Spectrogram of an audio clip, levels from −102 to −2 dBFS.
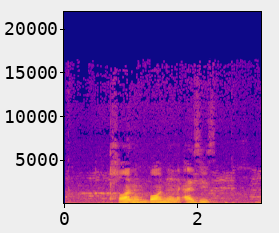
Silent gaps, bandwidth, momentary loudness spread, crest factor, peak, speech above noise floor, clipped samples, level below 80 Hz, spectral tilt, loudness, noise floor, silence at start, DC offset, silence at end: none; 15 kHz; 23 LU; 18 dB; -4 dBFS; 22 dB; under 0.1%; -46 dBFS; -7.5 dB/octave; -19 LUFS; -40 dBFS; 0.05 s; under 0.1%; 0 s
